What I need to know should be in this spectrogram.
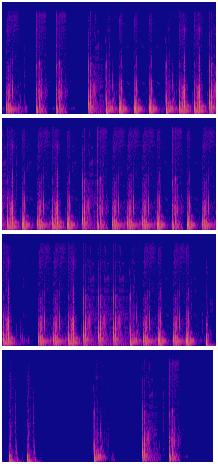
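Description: A game character's footsteps tap quickly on wooden planks.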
